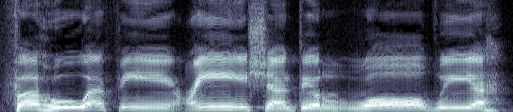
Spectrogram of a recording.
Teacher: اب راضیہ، را بھی موٹا ہے اور آگے ضاد بھی موٹا ہے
